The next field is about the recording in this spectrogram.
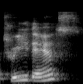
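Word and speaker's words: TREATAS: There, so treatise, remember, treatise, that's how it is pronounced, and you pass in an expression and then columns.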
